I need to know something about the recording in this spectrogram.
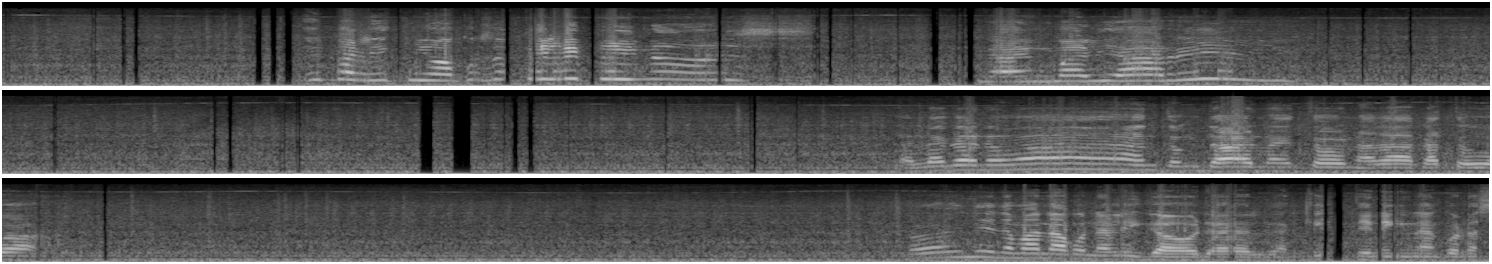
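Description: A semi truck's diesel engine drones inside the cab while cruising on a highway.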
